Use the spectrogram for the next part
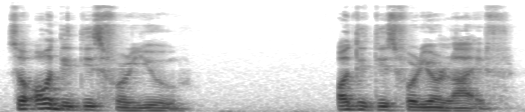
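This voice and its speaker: Speaking to camera in a very deep, low register with a Romanian accent, this man lectures his viewers like a motivational coach, earnest and emphatic. He is animated, a little slow, and slightly mellow.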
